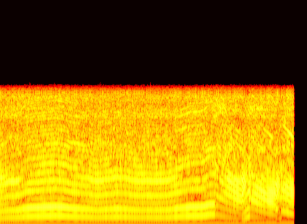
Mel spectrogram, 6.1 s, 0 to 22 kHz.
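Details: Husqvarna 55 chainsaw on a test cut: strong steady two-stroke howl that bogs and dips as it bites the wood; engine runs strong but fine sawdust shows a dull chain needing sharpening.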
